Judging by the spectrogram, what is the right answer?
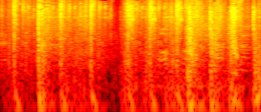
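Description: Rapid, repeated USP pistol shots ring out in a first-person shooter match, a loud, steady string of sharp reports with a short gap midway.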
